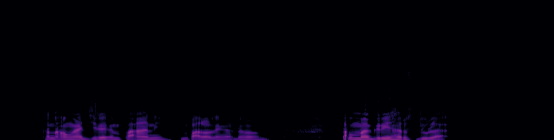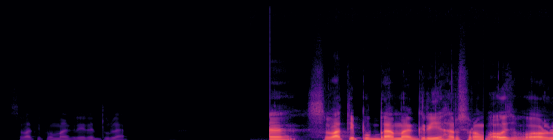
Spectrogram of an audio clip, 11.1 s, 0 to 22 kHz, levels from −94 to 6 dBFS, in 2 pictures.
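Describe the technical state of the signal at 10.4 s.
At 10.37 s compressed frames are skipped: around seven 85.3 ms frames never play, so about half a second of speech vanishes and the audio jumps ahead. Unlike a dropout, there is no silent gap.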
